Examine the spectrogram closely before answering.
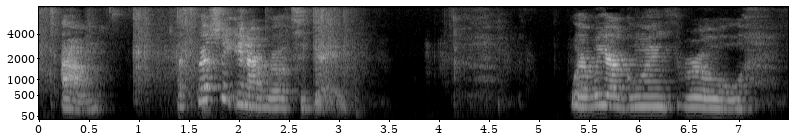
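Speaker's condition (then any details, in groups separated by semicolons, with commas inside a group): No condition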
